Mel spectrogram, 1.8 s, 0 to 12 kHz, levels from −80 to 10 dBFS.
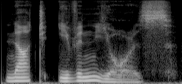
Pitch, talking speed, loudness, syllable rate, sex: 120 Hz, 100 wpm, -17 LUFS, 2.7 syllables/s, female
